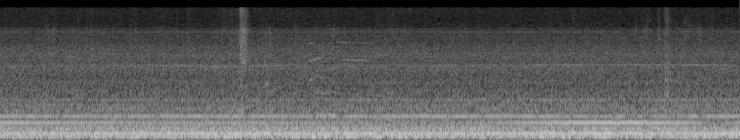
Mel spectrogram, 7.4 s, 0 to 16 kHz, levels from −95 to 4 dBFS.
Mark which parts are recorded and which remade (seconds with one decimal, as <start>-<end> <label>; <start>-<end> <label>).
0.0-3.8 recorded; 3.8-4.5 remade; 4.5-5.5 recorded; 5.5-6.6 remade; 6.6-7.4 recorded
